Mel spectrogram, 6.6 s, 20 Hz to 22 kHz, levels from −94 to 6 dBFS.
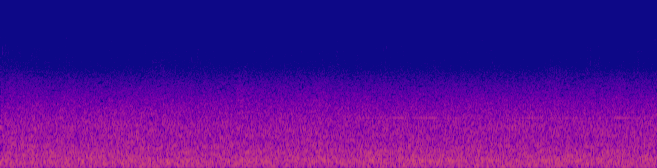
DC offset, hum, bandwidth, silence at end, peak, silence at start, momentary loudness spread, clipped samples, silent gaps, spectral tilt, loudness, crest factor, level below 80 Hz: under 0.1%; none; 16 kHz; 0 s; -32 dBFS; 0 s; 1 LU; under 0.1%; none; -8.5 dB/octave; -46 LUFS; 12 dB; -60 dBFS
